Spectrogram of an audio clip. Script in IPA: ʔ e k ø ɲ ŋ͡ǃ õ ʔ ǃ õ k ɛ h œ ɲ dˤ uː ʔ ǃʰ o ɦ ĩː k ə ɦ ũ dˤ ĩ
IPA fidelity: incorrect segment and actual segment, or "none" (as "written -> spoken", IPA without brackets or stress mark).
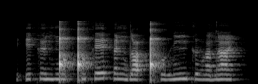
none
